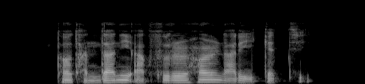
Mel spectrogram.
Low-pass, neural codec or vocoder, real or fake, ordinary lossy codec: 7.2 kHz; none; real; AAC, 64 kbps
